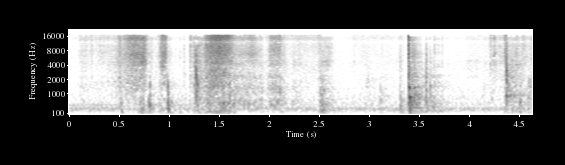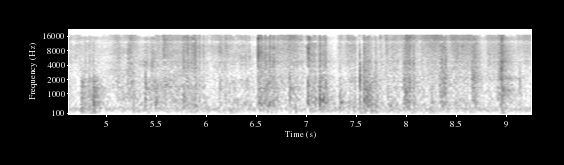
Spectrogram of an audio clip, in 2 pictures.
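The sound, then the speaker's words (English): Rustling and crinkling of paper being handled and folded, with irregular scraping rubs and sharp creases over several seconds, no voices. “I messed up the paper.”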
